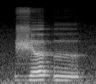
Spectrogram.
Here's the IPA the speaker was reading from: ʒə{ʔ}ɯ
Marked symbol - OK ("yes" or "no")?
yes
